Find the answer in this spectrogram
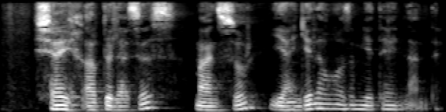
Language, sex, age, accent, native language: Uzbek, male, 19-29, Samarqand, Uzbek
